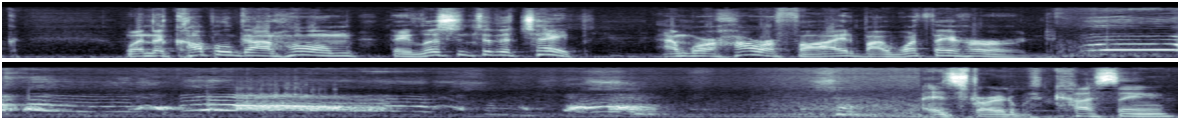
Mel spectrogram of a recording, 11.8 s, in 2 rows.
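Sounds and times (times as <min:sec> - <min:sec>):
speech: 0:00.6 - 0:05.3, 0:10.5 - 0:11.7
infant crying: 0:05.3 - 0:09.4.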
